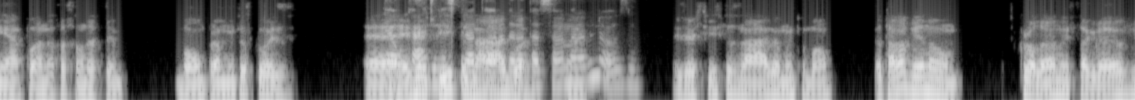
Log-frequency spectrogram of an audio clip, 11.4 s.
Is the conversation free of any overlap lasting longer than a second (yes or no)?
no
